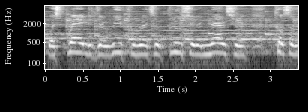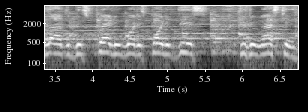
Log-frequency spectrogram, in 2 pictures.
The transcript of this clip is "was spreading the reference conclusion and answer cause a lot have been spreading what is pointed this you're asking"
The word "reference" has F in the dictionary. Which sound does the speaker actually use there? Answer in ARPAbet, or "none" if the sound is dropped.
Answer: P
